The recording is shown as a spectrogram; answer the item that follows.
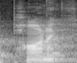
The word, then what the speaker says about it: Panik: My favorite player is actually Richard Panik, or Panik, I think is the correct pronunciation from his country, which I think is Slovakia.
